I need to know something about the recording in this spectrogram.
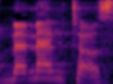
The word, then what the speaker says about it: Mementos: e n t o s there we go mementos that's the one he did what I did but backwards um yeah we're gonna be starting off with some mementos we got a ton of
